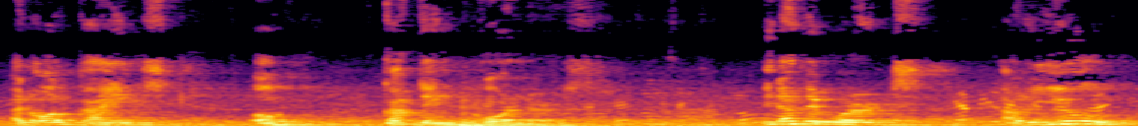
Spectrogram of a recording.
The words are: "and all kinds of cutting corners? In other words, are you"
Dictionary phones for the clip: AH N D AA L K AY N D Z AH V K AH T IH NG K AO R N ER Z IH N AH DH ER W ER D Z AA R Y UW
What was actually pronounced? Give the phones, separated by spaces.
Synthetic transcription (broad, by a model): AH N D AA L K AY N D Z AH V K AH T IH NG K AO R N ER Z IH N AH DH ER W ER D S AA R Y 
